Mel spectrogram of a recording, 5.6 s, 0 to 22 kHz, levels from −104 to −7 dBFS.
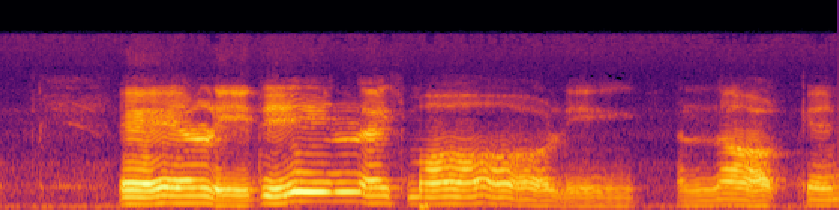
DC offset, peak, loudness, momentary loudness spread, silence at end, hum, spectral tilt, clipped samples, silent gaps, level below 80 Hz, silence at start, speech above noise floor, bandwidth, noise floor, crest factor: under 0.1%; 0 dBFS; -15 LUFS; 17 LU; 0 s; none; -6.5 dB/octave; under 0.1%; none; -46 dBFS; 0.55 s; 27 dB; 11 kHz; -42 dBFS; 16 dB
